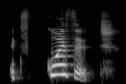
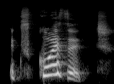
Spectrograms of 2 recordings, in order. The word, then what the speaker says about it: exquisite: it's exquisite exquisite and the stress is on the second syllable here now repeat after me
